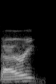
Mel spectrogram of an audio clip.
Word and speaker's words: Barry: That's Barry, B-A-R-R-Y. There are no E's in Barry. – I'm sure Gary's also spelled G-A-R-Y, so pretty darn close.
